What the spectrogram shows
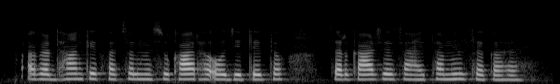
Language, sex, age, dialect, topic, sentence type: Magahi, female, 18-24, Central/Standard, agriculture, question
